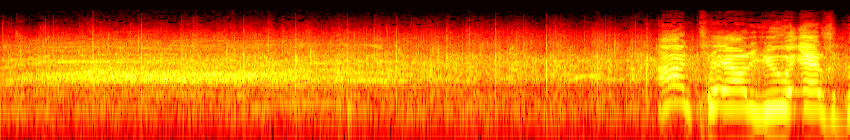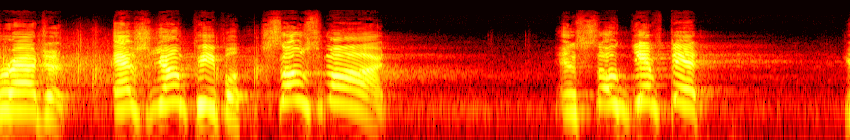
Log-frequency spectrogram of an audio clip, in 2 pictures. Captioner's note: crowd cheers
